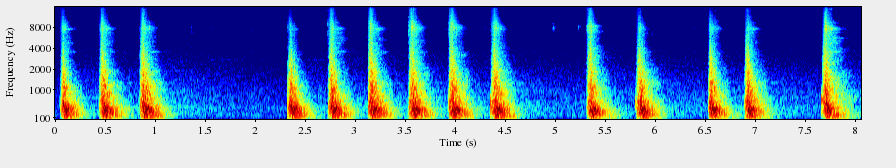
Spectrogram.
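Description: Hammer striking wood, fourteen sharp knocks in uneven runs of one to six blows, each run at about two blows a second.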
